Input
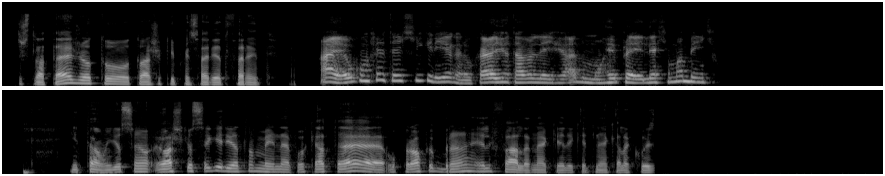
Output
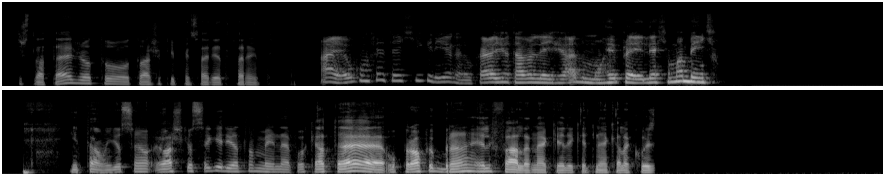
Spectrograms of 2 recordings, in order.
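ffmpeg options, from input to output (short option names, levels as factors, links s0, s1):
-af "volume=5.96,afade=t=in:st=4.65:d=0.77:silence=0.354813,afade=t=in:st=6.55:d=0.45:silence=0.398107,afade=t=out:st=9.06:d=0.69:silence=0.375837,afade=t=in:st=11.75:d=0.4:silence=0.421697"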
